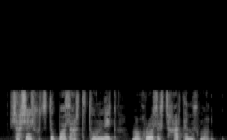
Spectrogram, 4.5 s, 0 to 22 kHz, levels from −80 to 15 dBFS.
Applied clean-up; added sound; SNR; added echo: none; none; none; none.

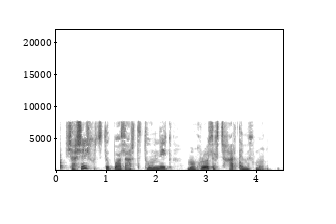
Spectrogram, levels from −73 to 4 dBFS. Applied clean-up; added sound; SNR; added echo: none; Tap; 11 dB; none.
